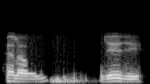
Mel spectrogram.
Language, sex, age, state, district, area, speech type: Urdu, male, 18-30, Bihar, Saharsa, urban, conversation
